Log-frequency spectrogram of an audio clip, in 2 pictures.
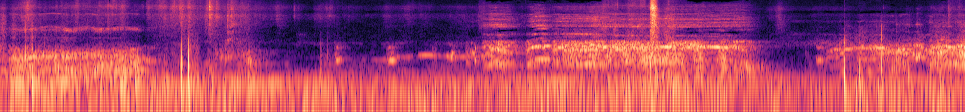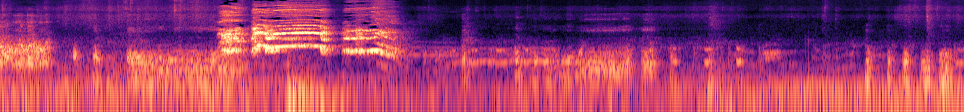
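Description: Chickens calling in a coop, with softer calls through the first eight seconds. About nine seconds in, a rooster crows once, loudly, for about a second; it is the loudest sound.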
